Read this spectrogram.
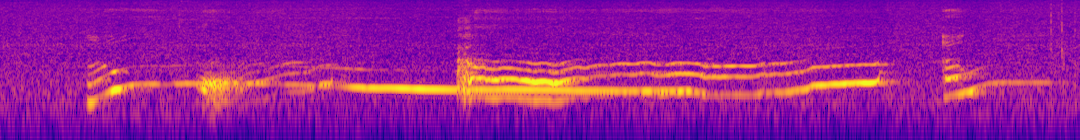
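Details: Two pet Chihuahuas howling together indoors; one howls when he cannot find his mom, the other is just learning. Long wavering tones slide up and down and overlap in layered harmony, with a person howling along to start them.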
